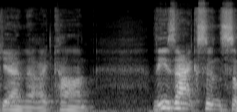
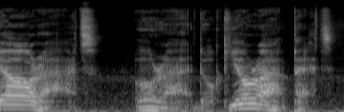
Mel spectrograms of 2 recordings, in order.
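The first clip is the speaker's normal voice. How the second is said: put-on casual northern English accent; 3 semitones lower, slower than usual. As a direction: imitate a northerner in a Yorkshire-style accent. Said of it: "them in the north".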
